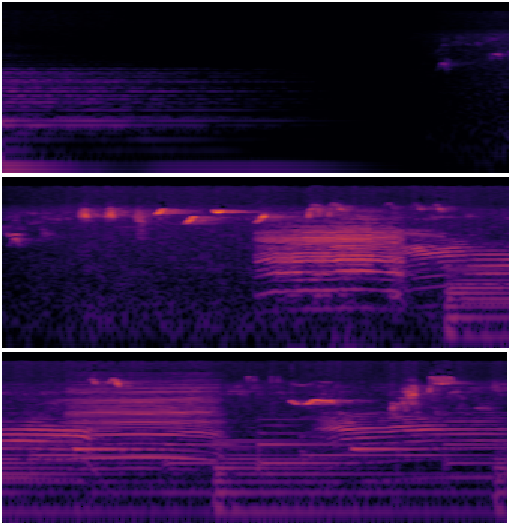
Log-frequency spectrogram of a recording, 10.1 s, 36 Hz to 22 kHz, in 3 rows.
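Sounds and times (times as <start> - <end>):
cattle mooing on a hacienda: 5.1 - 10.1
farm animals bleating: 5.1 - 10.1.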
